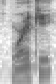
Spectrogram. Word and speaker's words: Wernicke: personal records of doctor it's not pronounce wernick how did they say it Wernicke yeah Wernicke Dr Wernicke Frankenstein or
